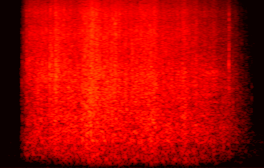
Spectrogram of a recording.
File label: Bushes; We Are the Dwarves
